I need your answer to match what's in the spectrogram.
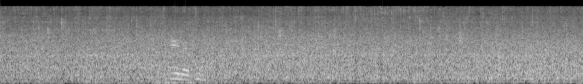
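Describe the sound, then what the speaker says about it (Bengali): Heavy rain pours down outside in a loud, unbroken wash of patter and splashing, with a person briefly speaking over it. "এই দেখো বাইরে প্রচণ্ড বৃষ্টি হচ্ছে"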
